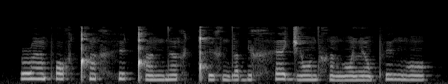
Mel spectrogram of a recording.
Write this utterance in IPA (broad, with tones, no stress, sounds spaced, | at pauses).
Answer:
ɹ œ̃˦ pʰ ɔ˦ x ǃʰ ɐ̃˦ x h y˦ ǃʰ ɐ̃˨ n d œ̃˨ x ǃʰ y˨ x n d ɐ˦ d ɾʲ ə˦ x h ɛ˦ d͡ʒ ɔ̃˨˦ d x ɐ̃˨ ɡ ɔ̃˨ lʲ ɔ̃˨ pʰ y˦ ŋ ɡ ɔ̃˦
